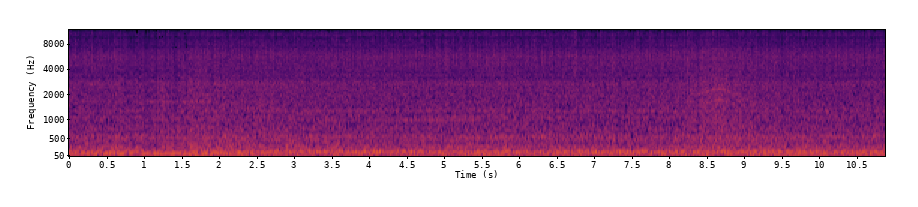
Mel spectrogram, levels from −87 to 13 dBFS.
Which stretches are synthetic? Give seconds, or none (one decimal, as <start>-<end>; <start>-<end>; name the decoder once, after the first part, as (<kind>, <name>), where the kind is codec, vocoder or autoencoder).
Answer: 0.7-1.6 (vocoder, BigVGAN v2)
